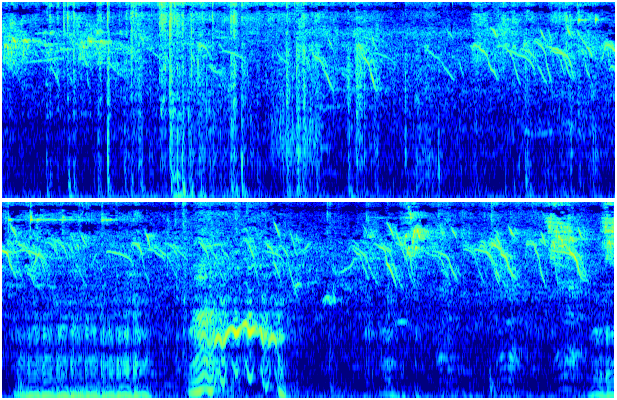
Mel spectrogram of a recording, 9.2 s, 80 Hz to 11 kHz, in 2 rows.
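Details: Marwari horse, filmed 9 May 2024, a horse fond of people's company. A low, steady nicker is followed by a brief rising, quavering whinny amid faint chirping, rustling and distant voices.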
